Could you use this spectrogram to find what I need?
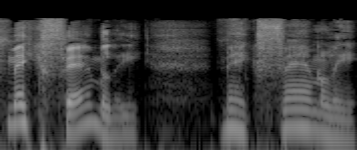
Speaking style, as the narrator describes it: panted Janine in a parody of sexual desire

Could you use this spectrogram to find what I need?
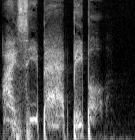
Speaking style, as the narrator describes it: mentally whispering

